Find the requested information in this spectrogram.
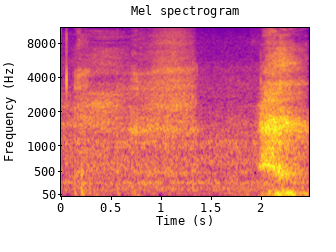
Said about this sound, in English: Too tired. I've had an emotional turmoil today. I've had enough. I think this is crazy. Oh, I got a yawn.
